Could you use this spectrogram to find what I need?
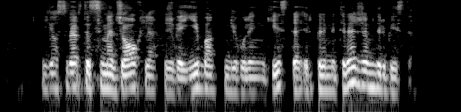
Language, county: Lithuanian, Kaunas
